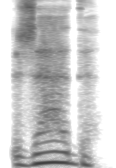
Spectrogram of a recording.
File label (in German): "jade", franzoesische maedchennamen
